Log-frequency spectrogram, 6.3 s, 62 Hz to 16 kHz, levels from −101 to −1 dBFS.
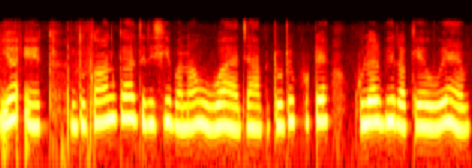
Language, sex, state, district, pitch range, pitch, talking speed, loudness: Hindi, female, Jharkhand, Garhwa, 250-290 Hz, 270 Hz, 150 wpm, -16 LUFS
